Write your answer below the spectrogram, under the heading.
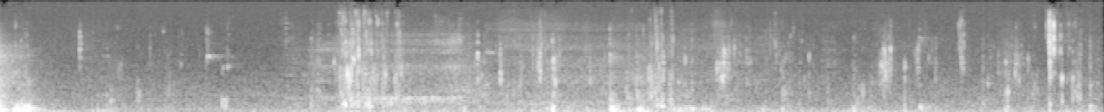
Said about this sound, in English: Again, it's a big wine. I haven't taken a sip yet, but I'm about to do so.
